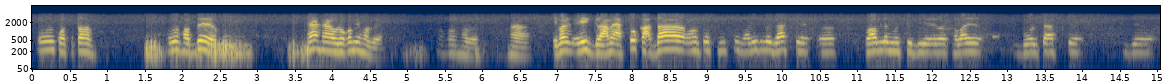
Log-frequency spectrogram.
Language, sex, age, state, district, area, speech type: Bengali, male, 30-45, West Bengal, Purba Bardhaman, urban, conversation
